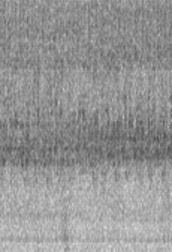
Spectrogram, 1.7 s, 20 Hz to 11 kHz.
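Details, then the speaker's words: 2014 Chevy Cruze 1.4L turbo after water pump, aluminum thermostat and coolant housings, intake manifold and valve cover replacement: a thin, steady high-pitched belt squeal over the running engine. It squealed before too; owner thinks residual water on the belt. "I hear a little squeaking coming from that belt still, but it was doing that last time. That's probably from residual water that's still on the belt."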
